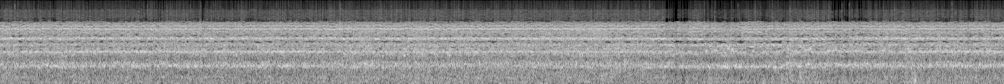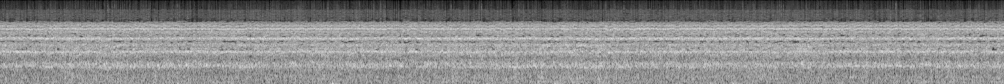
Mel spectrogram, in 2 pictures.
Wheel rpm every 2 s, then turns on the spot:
230, 230, 220, 210, 220, 230, 220, 220, 220, 220.
none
